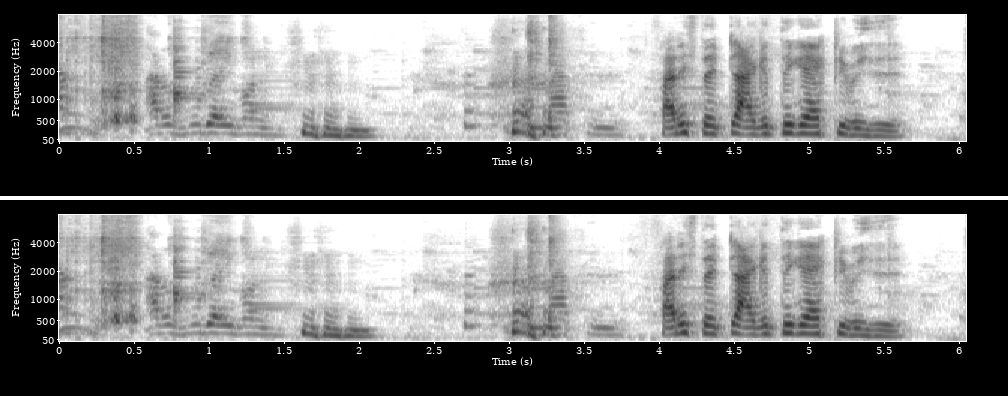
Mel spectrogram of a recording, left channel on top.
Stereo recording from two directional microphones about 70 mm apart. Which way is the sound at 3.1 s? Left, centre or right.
Left.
